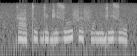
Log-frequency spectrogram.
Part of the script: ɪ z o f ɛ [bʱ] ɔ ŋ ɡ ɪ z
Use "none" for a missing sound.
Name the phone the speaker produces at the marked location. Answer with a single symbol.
f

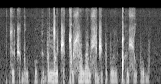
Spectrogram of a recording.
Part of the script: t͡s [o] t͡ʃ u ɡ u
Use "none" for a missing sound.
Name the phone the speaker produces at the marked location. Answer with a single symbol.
ɵ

